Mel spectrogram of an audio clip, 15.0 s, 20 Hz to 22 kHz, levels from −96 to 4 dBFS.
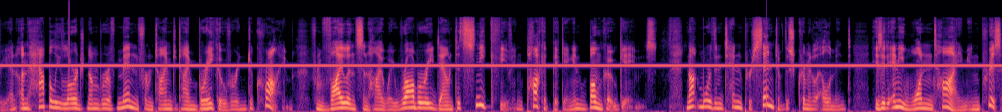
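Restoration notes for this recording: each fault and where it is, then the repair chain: whistle 2,000 Hz −28 dBFS
0:01.04: click −5 dBFS
0:11.50–0:11.51: drop-out 7.4 ms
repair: click removal
notch filter 2,000 Hz, Q 30
repair the gap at 0:11.50, 7.4 ms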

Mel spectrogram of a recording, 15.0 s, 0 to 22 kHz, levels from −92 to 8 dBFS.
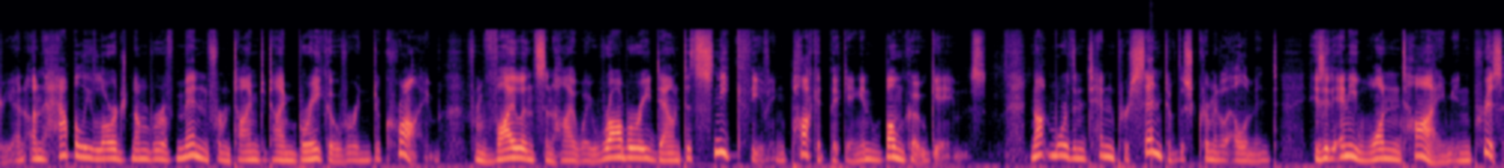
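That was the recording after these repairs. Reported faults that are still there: none of them is left

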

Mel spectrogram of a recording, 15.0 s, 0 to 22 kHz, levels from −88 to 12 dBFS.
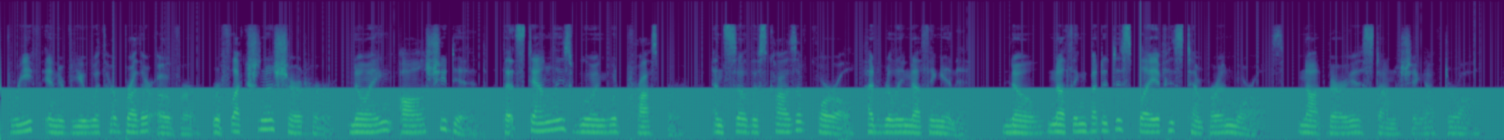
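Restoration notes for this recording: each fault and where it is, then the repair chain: mains buzz 60 Hz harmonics 30 −29 dBFS
surface crackle 36 per second −29 dBFS
0:01.12–0:01.13: drop-out 8.7 ms
0:11.40: click −2 dBFS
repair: click removal
hum removal 60 Hz, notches 30
repair the gap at 0:01.12, 8.7 ms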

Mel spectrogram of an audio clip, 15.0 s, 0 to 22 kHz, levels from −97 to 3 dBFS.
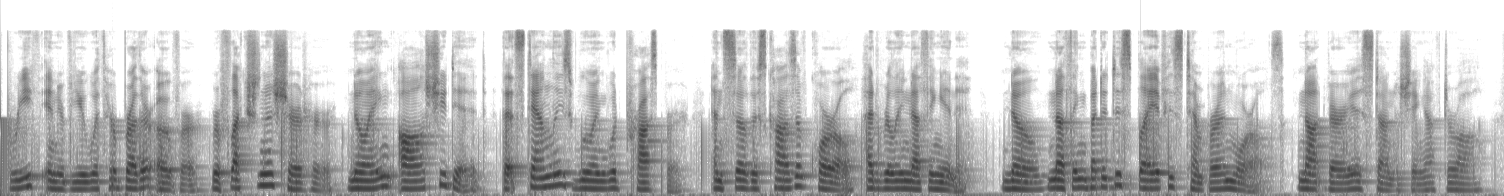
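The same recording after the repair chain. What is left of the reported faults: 0:11.40: click

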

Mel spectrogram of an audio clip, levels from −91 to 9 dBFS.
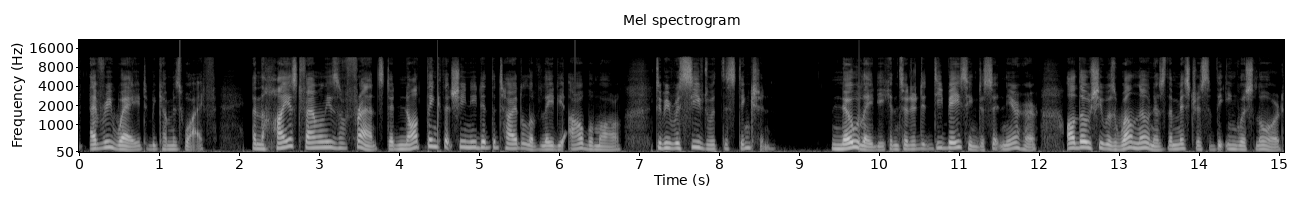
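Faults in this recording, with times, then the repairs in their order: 0:01.26: click −15 dBFS
0:04.48: click −18 dBFS
0:06.20: click −20 dBFS
0:09.75–0:09.76: drop-out 7.9 ms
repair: click removal
repair the gap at 0:09.75, 7.9 ms

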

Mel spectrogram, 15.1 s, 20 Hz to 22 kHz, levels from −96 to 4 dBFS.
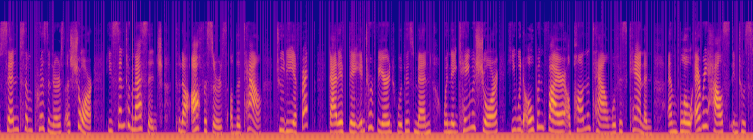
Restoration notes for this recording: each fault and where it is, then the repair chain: surface crackle 38 per second −30 dBFS
mains hum 60 Hz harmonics 3 −29 dBFS
0:02.65: click −10 dBFS
0:04.88: click −7 dBFS
0:11.78: click −17 dBFS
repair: click removal
hum removal 60 Hz, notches 3

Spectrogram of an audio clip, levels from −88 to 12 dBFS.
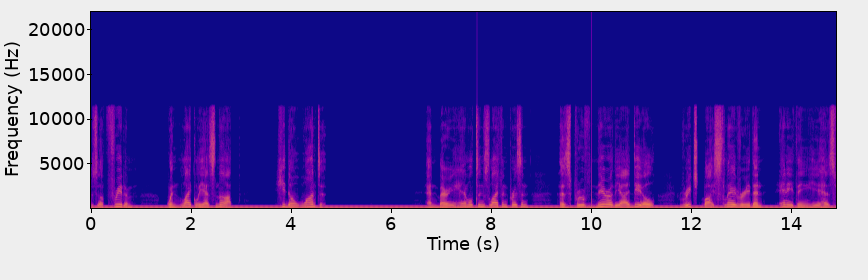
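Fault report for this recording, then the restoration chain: mains hum 60 Hz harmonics 5 −34 dBFS
0:07.71: click −12 dBFS
0:10.00: click −20 dBFS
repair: click removal
hum removal 60 Hz, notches 5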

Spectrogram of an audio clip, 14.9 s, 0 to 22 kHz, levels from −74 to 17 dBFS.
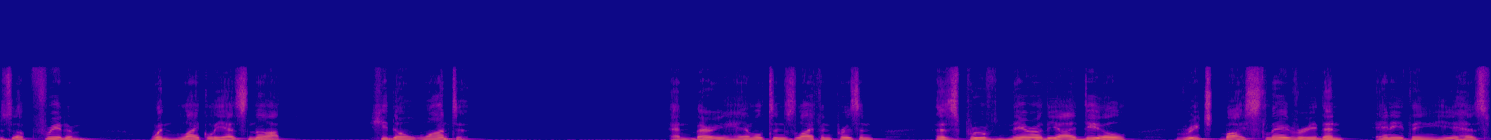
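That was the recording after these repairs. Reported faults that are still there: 0:10.00: click

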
